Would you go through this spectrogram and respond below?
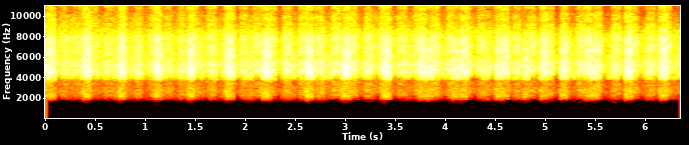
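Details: Cicadas singing in midsummer in a Greek pine forest: a dense, continuous shrill buzzing chorus with rapid pulsing throbs, energy concentrated high, no other sounds present.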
